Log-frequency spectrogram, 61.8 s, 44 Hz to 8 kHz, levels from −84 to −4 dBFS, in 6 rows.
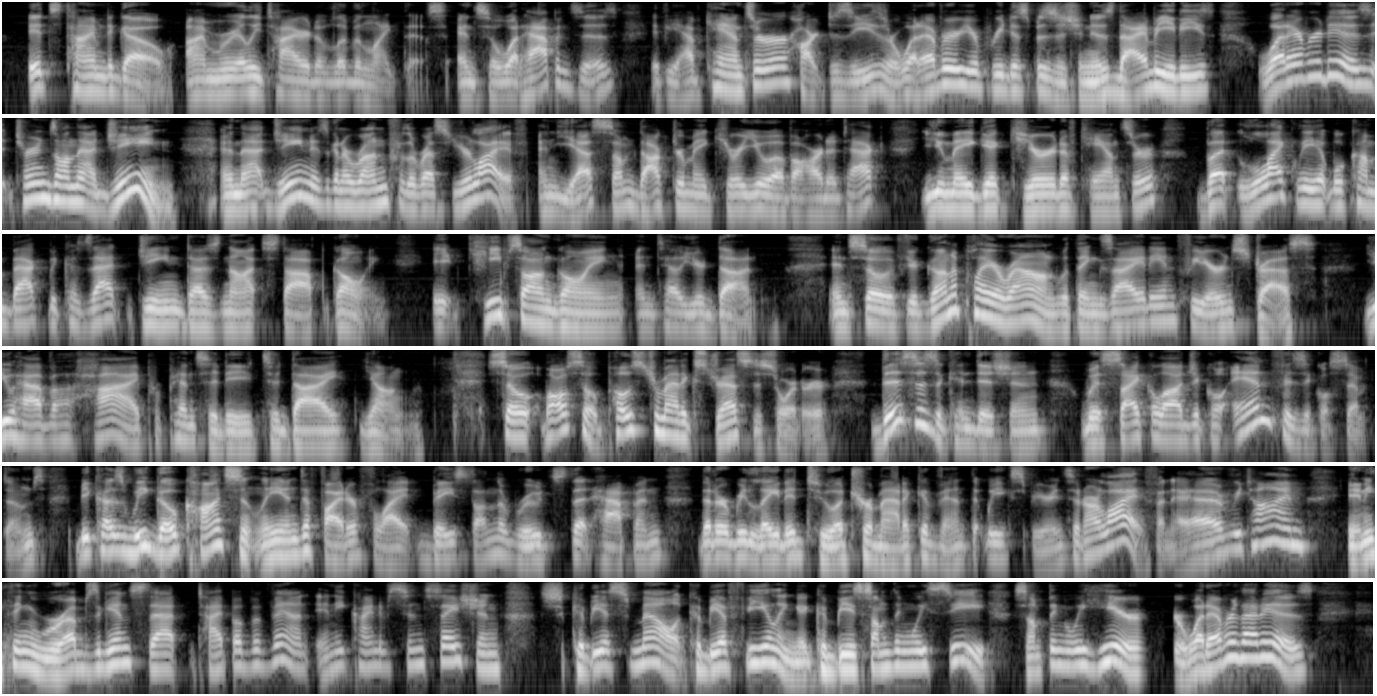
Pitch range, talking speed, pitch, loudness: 110-160 Hz, 185 wpm, 130 Hz, -20 LUFS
